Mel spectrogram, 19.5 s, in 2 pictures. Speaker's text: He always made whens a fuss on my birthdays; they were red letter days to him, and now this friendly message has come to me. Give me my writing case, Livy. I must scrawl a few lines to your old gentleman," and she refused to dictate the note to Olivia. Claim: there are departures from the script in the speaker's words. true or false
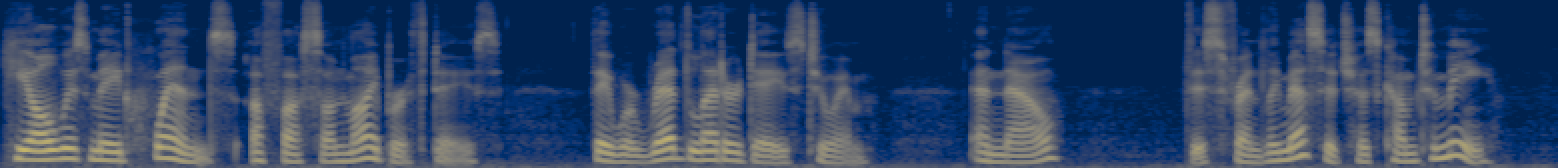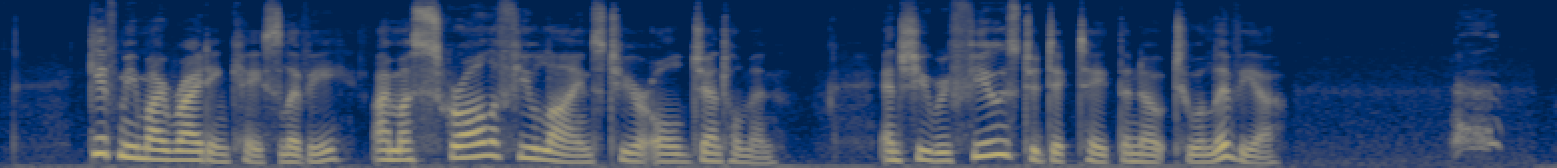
false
